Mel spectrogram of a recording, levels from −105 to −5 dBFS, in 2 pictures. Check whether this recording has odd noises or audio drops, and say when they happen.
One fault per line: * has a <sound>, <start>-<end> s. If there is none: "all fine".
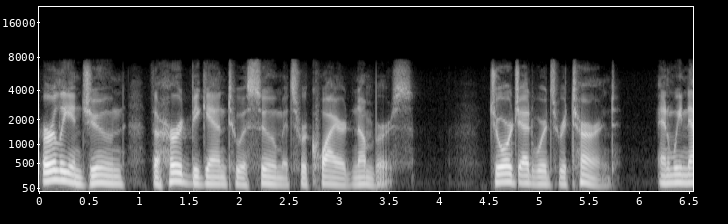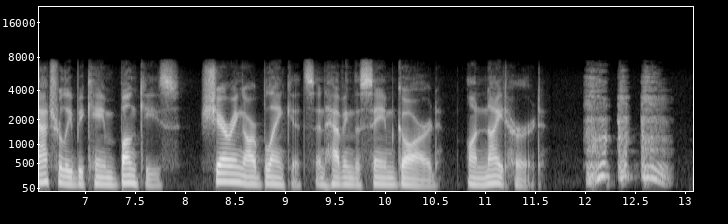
* has a throat clearing, 12.0-12.9 s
